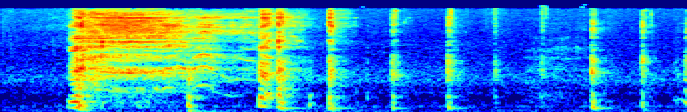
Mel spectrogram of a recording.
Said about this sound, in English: The All screenshot right, that's of that guy getting lifted out of the water made me laugh until I started coughing.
